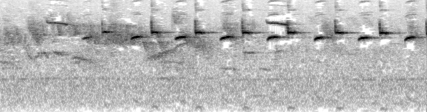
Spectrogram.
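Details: Birds singing on a spring morning in Brittany, France: a background twitter gives way to a steady run of bright, piercing whistled notes, evenly spaced at roughly two per second, growing slightly louder.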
